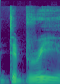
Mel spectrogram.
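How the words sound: The word has an American pronunciation. The speaker calls it wrong.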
